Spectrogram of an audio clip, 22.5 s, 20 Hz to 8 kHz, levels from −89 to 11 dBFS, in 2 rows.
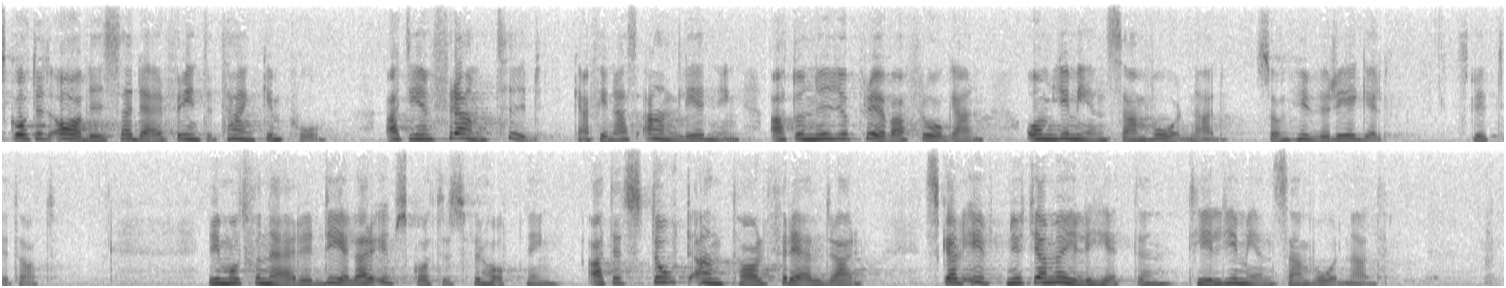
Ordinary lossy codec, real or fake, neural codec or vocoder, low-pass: none; real; none; none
